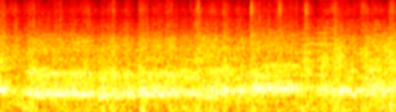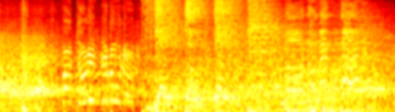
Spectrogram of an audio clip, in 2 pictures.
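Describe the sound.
A stadium crowd roars and cheers for Olimpia's equalizing goal in a loud, sustained wall of noise, with a voice cutting through briefly before the roar surges again with sharper shouts and whistles.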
